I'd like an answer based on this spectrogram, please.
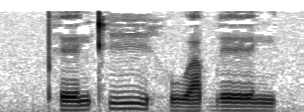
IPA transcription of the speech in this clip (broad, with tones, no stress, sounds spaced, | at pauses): pʰ e˦˥ n kʰ iː˥˩ h u˩˦ a̯ b e˧ n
